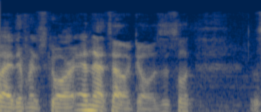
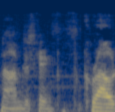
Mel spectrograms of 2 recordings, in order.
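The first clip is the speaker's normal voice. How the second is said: ordinary delivery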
